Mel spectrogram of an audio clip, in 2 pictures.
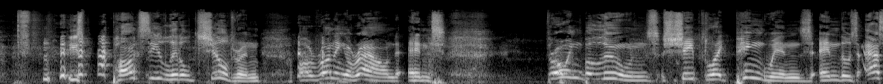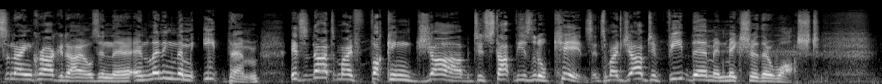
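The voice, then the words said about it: Put-on British accent. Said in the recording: “Just do a British accent. ... British accent.”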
